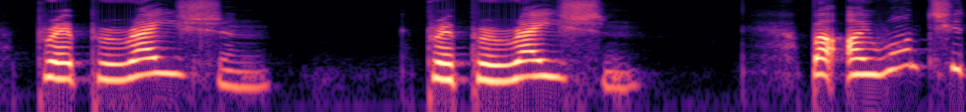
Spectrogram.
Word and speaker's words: preparation: So we say preparation. Preparation. The secondary stress here is on the first syllable.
